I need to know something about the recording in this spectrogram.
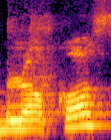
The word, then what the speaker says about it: BLOQOS: Another thing that I'm working on is this project called Blocos. It's spelled BLOQOS _.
